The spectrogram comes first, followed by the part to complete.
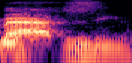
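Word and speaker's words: Yamassee: saying to do some Yamasi. shit. You ever heard Yeah, them say it like that? yeah. Yamas. I'm like, That is actually the right pronunciation.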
